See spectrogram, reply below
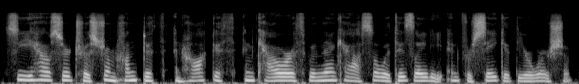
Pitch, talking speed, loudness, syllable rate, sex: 175 Hz, 195 wpm, -18 LUFS, 5.6 syllables/s, female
